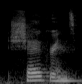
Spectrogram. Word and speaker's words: Sjögren's: Now, Sjogren's is spelled S-J-O-G-R-E-N-S. And it's Sjögren's syndrome.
